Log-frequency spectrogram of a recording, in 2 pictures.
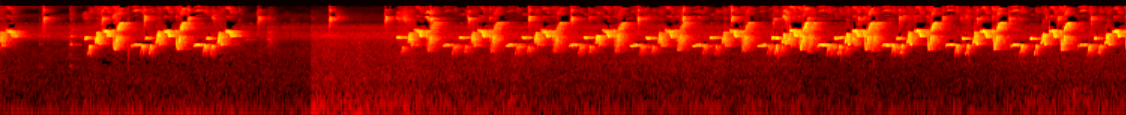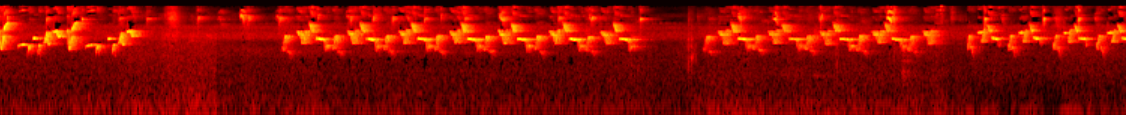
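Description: Tropical birds singing: runs of rapid, repeated high chirps lasting several seconds, broken by short pauses.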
